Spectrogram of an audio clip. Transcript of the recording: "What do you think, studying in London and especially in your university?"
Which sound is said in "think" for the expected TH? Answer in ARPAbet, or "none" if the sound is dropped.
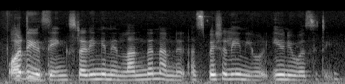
T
